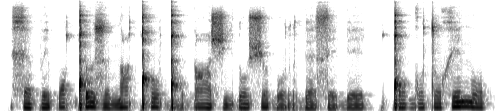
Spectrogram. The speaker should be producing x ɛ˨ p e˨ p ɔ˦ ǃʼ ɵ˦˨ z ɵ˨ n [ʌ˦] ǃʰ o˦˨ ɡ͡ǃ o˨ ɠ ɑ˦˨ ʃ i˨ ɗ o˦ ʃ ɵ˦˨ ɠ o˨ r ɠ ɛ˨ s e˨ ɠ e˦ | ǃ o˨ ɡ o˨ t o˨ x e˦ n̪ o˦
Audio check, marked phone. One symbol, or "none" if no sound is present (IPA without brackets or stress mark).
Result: ɑ˦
